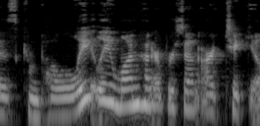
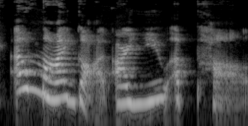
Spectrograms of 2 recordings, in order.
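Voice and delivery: put-on mocking voice, higher and louder; 5 semitones higher, 5 dB louder than usual. Retelling how one person mocked another: imitating Victoria's mocking tone. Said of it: "She's mocking Alea".

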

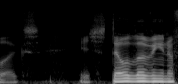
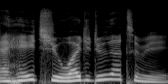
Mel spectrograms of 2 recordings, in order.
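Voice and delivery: mock angry, furious, accusing outburst, raised and high; 7 semitones higher, 6 dB louder than usual. Retelling a story, imitating a girl angry at a prank: imitating a furious girl. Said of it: "Jill is furious".

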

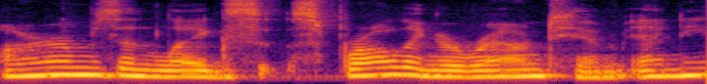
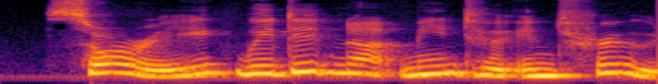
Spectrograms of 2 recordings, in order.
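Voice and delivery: timid, bashful, higher pitch; 5 semitones higher than usual. Emmy answers the queen spider blocking the exit, shyly. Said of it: "explained Emmy shyly".

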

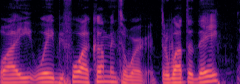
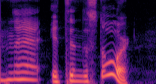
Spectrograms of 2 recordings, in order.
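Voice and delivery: high, dead-serious, matter-of-fact tone; 7 semitones higher than usual. Recounting answering her question about the missing slice, retelling a serious reply. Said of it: "I was being serious".

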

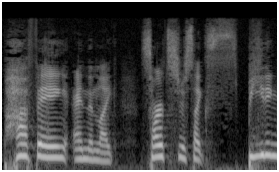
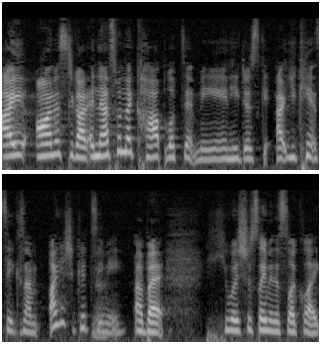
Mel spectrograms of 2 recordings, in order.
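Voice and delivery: usual speaking voice

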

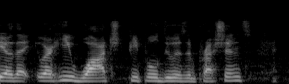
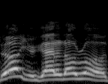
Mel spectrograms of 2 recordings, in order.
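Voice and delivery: loud, confident, dismissive brush-off tone; 6 semitones higher, 6 dB louder than usual. Showing how a politician talks with confidence: Donald Trump impression. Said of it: "It's like".

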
